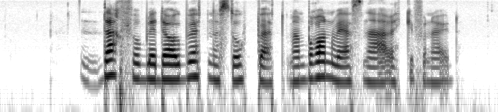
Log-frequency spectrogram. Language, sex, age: Norwegian, female, 22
